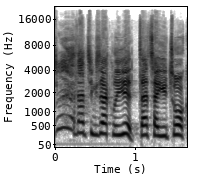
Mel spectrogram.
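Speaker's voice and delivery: high, bright imitation of a mate; lightly voiced excited friend; imitating a friend. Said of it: "He goes".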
